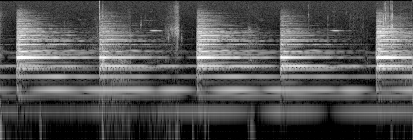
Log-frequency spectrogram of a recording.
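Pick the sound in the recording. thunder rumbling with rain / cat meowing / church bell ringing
church bell ringing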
